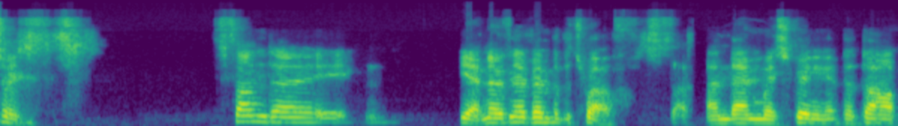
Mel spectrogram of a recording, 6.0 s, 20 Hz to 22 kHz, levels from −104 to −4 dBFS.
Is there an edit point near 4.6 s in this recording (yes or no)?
yes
